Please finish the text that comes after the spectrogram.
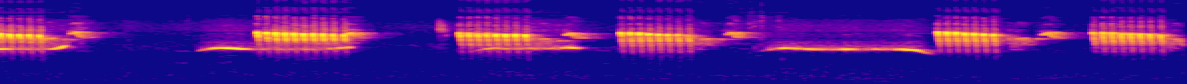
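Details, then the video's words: Female prinia in full 'ngentir' song: repeated bright buzzy trilled phrases are interleaved with steady, drawn-out whistles that curl upward, over a faint background hiss. "perjak betina full ngentir"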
